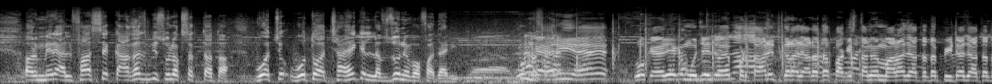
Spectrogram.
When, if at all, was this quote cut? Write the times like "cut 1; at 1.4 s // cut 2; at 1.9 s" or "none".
none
